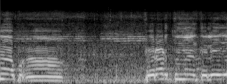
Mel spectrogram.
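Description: A man speaking into a handheld microphone. He pauses briefly about halfway, leaving only the steady background noise.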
